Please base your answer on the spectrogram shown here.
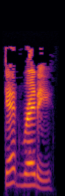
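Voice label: "get ready", British English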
